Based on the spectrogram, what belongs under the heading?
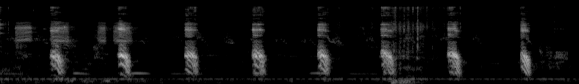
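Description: Black francolin giving harsh, grating notes in a broken series, roughly one every half second, over a steady low electrical hum.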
